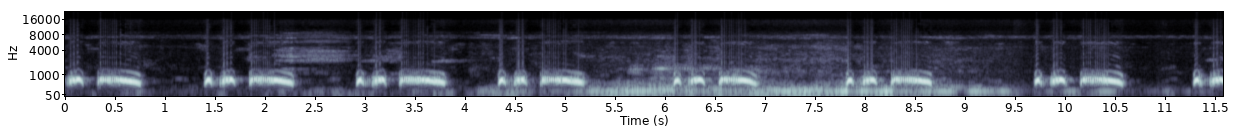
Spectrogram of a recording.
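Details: Spotted dove lure call for training doves to call fast: repeated two-note-plus-long-coo phrases run steadily throughout, while a broad rumbling noise swells through the middle section.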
